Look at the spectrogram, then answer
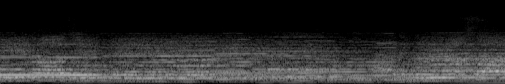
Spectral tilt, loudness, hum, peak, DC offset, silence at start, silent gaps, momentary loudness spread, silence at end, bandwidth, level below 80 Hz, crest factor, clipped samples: -6.5 dB/octave; -30 LUFS; none; -16 dBFS; under 0.1%; 0 s; none; 7 LU; 0 s; 11 kHz; -68 dBFS; 14 dB; under 0.1%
